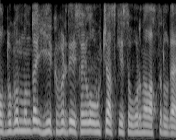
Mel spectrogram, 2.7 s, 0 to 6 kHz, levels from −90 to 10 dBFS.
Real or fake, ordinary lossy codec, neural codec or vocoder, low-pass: fake; none; vocoder, 22.05 kHz, 80 mel bands, HiFi-GAN; 5.4 kHz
